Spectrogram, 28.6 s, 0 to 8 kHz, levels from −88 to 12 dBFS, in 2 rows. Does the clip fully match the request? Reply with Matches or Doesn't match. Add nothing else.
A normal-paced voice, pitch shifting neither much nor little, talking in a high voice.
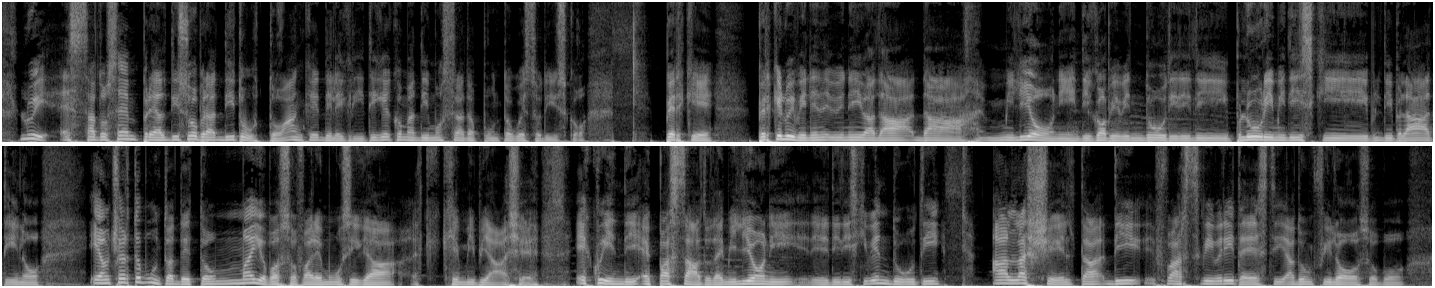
Doesn't match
